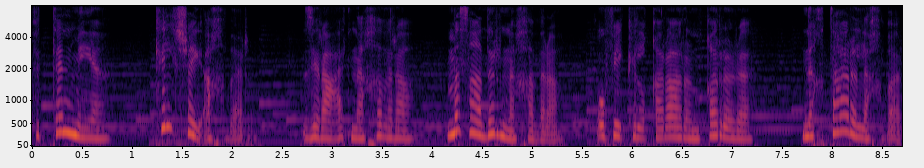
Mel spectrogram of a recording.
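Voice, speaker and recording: A woman speaks at a fairly slow pace. Behind her, music is playing. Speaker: voice actor. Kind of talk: TV commercial read.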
